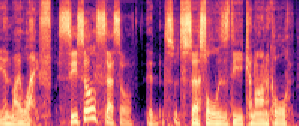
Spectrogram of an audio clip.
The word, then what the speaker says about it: Cecil: Cecil is the canonical pronunciation.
